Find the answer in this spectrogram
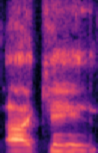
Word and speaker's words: Aiken: Aiken, right? Aiken Arts or Well, it's Aiken? actually it's pronounced I can. So it's like a play on words.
